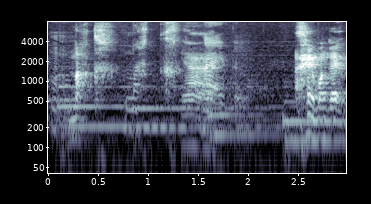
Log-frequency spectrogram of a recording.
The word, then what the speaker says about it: Nacht: Pakai bahasanya Jerman. Ya, Austria sedikit banyak terpengaruh dengan bahasa Jerman juga. Jadi pengucapannya harusnya mirip-mirip. Nacht.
